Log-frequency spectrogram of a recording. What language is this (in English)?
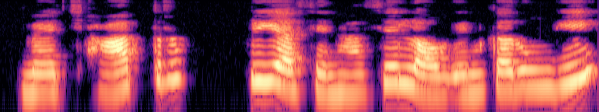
Hindi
